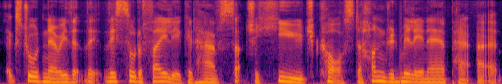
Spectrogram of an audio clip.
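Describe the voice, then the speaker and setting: A man's voice: medium pitch, no echo. A British man presenting radio news and interviewing live, with hesitant, wordy questioning.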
